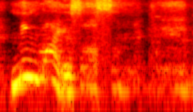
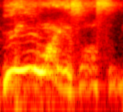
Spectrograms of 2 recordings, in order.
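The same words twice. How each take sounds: First: Said in the usual way. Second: Much higher and louder, bursting with glee; excited. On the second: Shown as a demonstration. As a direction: shout it out with a big leap up.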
